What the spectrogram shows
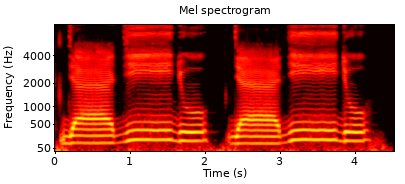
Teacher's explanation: Huruf jim pula dilafalkan dari wastul lisan dari tengah lidah.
